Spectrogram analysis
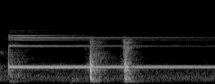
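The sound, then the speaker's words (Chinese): A small bell hanging on a pagoda rings with a steady, clear, sustained tone, and two soft knocks sound partway through while the ringing carries on unbroken. “有这个铃铛啊，这个铃铛啊就响的，就是这个铃铛啊，就是这个铃铛。”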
